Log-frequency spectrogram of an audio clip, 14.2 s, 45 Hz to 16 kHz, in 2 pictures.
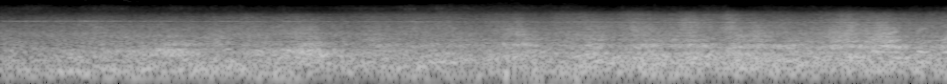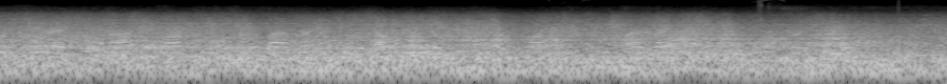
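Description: Volaris Airbus A321neo, five years old, arriving at LAX on flight from Guadalajara, a steady broad engine roar that stays loud throughout with speech faintly present underneath.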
